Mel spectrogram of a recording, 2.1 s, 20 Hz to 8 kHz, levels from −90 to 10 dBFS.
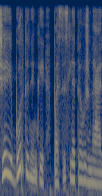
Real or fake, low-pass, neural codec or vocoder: fake; 7.2 kHz; vocoder, 24 kHz, 100 mel bands, Vocos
